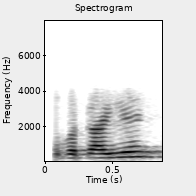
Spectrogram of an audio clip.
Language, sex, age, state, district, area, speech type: Hindi, female, 45-60, Uttar Pradesh, Bhadohi, rural, conversation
